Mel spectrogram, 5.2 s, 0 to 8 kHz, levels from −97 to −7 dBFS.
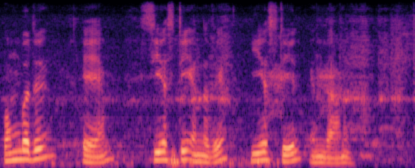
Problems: constant background noise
